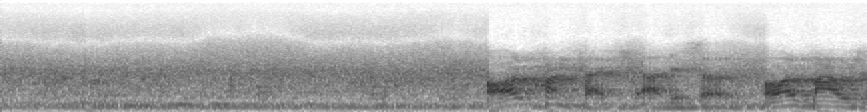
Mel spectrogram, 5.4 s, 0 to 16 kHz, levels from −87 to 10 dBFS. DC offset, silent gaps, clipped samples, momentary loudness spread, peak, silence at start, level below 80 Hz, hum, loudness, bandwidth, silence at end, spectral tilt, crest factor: under 0.1%; none; under 0.1%; 10 LU; -2 dBFS; 0 s; -54 dBFS; none; -20 LUFS; 14 kHz; 0 s; -6.5 dB/octave; 18 dB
